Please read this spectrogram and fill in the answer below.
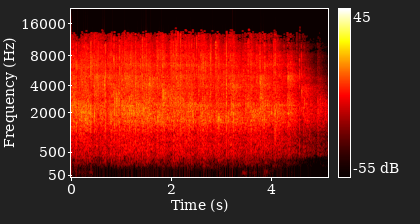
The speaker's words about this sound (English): Beautiful. Give those people a round of applause, folks.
